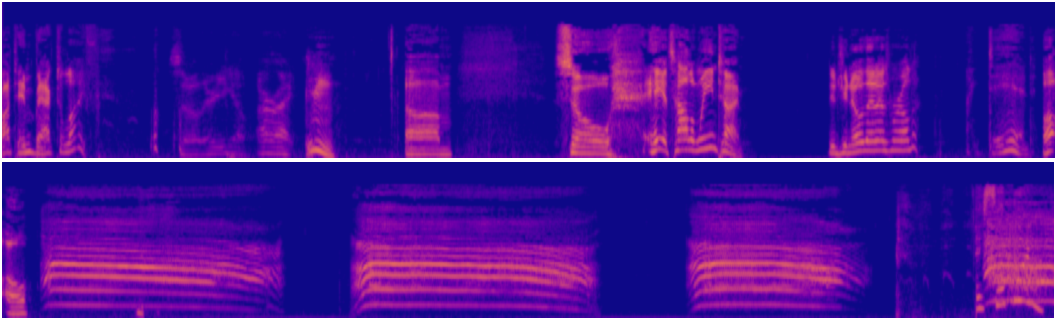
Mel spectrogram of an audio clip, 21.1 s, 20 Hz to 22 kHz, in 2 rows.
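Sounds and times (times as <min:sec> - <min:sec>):
speech: 0:00.0 - 0:03.4, 0:04.0 - 0:07.5, 0:08.2 - 0:09.2, 0:09.8 - 0:11.3, 0:20.2 - 0:21.0
man screaming and groaning: 0:10.9 - 0:13.4, 0:14.0 - 0:16.6, 0:17.4 - 0:19.2, 0:20.4 - 0:21.0.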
